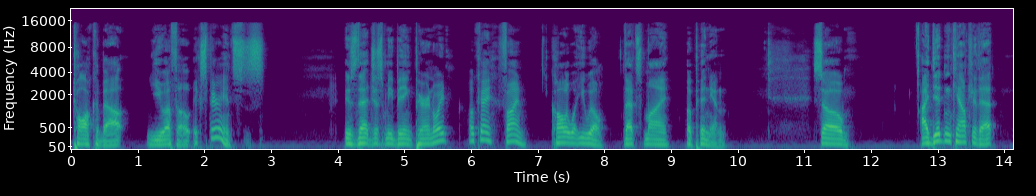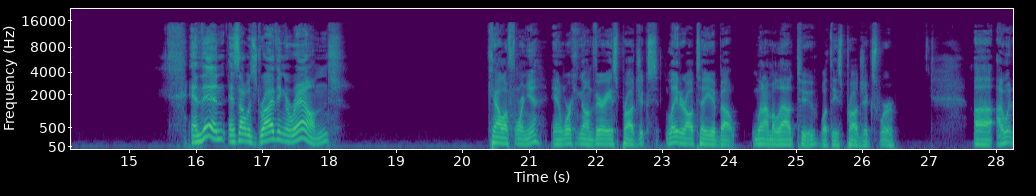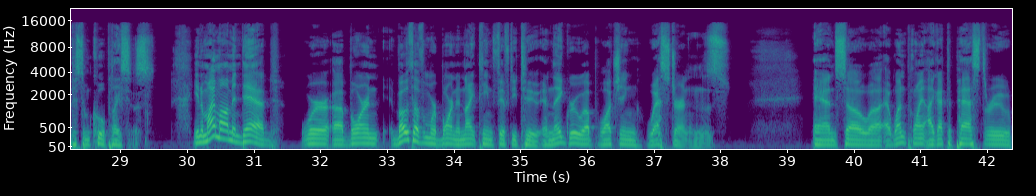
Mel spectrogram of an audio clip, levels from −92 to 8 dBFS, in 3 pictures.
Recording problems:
none

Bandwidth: 15 kHz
